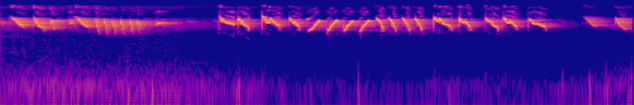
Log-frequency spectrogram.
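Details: Oriental white-eye singing in the persistent, vigorous gacor style: rapid runs of high, thin, sharply down-slurred whistled notes, a short burst followed by a longer string of about twenty notes with brief gaps, over a faint low rumble.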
